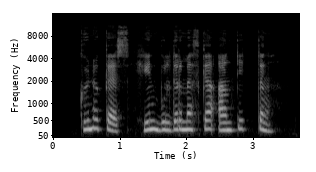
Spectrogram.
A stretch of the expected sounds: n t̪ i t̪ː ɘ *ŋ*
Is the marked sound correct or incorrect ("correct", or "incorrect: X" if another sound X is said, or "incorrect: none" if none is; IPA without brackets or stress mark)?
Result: correct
